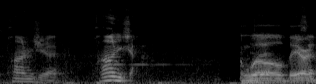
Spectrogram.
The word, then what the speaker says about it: Panzer: Panja. Panja? Pretend that you have a German accent. I want to make it Swedish. Panja.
